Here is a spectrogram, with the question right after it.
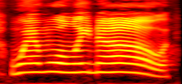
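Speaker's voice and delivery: high, loud, drawn-out demand; retold urgent question. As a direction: call out urgently, stretching the words. Retelling Dad calling out in panic.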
